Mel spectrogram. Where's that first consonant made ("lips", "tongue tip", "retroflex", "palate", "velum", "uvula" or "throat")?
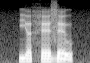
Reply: palate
